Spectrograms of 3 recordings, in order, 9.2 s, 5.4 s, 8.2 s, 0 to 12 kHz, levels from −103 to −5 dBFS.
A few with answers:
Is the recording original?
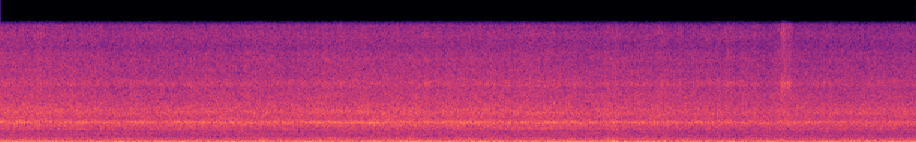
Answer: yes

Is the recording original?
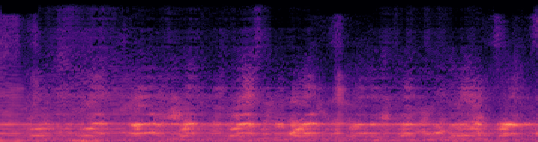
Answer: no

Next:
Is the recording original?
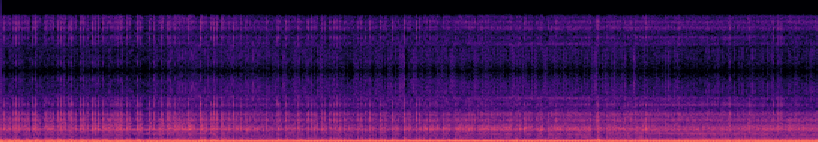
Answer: yes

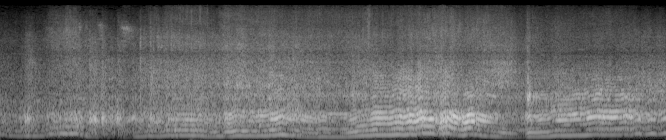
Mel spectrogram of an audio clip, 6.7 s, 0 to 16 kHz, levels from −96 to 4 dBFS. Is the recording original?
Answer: yes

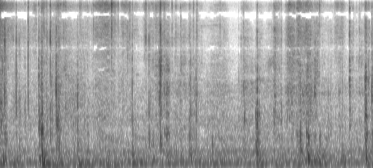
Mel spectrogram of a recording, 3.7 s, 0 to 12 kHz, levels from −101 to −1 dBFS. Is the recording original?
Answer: yes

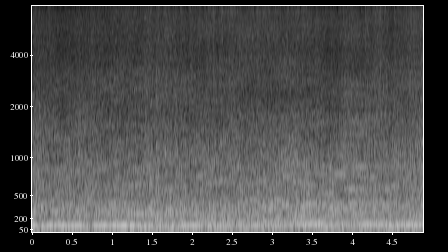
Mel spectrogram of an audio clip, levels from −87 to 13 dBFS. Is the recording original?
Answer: no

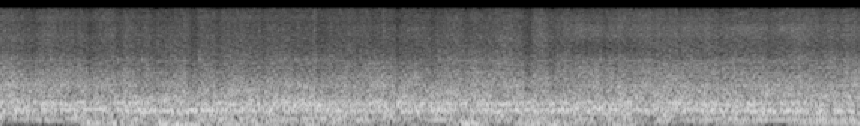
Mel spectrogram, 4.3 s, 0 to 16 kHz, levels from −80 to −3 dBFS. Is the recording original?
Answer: no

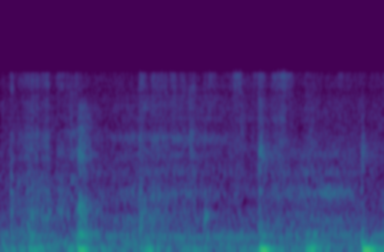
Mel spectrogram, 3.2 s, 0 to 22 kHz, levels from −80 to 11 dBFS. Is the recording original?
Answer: yes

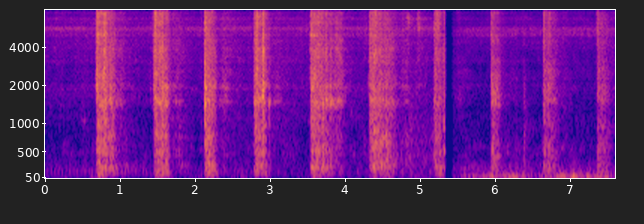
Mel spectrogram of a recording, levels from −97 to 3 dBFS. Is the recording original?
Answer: no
